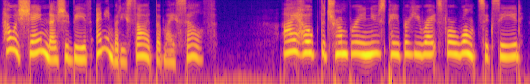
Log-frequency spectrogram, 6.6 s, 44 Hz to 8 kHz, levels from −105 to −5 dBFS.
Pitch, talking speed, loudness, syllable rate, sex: 265 Hz, 190 wpm, -18 LUFS, 5.9 syllables/s, female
